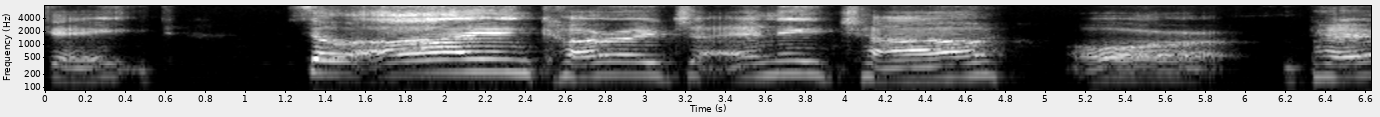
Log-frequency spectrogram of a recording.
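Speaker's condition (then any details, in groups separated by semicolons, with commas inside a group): Cerebral palsy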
